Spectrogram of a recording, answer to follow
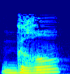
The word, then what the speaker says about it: grand: You don't pronounce the final D, you don't the D here, and you don't pronounce the final S. Okay, so grand, and then same thing here, grand.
